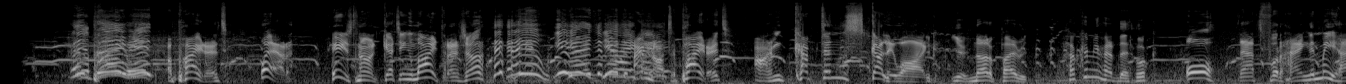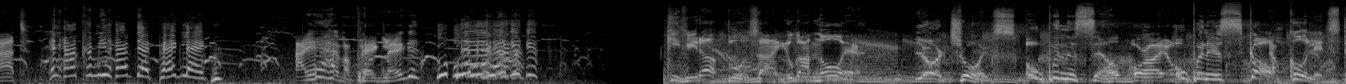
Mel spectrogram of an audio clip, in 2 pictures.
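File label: Brazilian Portuguese, male, animation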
